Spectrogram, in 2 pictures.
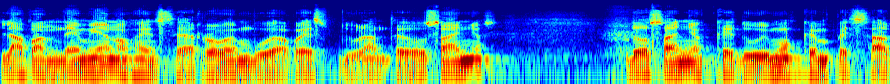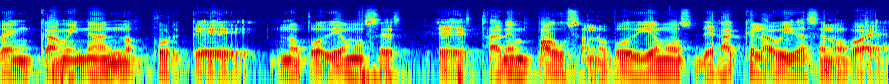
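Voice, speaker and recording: A man with a Cuban accent, very deep, low pitch, fairly quick pace, fairly even intonation and very even loudness, against noticeable background noise. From Cuba, Havana. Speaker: content creator. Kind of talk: radio interview.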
